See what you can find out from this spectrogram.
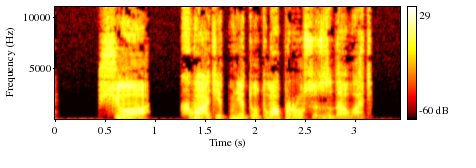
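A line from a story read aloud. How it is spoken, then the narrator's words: Grumbling. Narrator (Russian): проворчал Хагрид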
